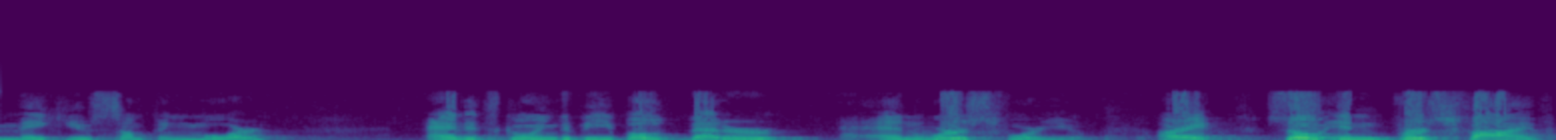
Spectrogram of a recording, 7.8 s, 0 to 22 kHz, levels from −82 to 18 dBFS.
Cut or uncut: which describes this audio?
uncut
